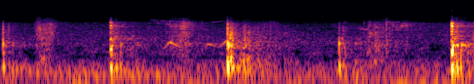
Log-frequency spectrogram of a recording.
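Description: A tennis ball being rallied against a practice wall: a series of about five sharp knocks from racket strikes, the ball bouncing on the hard court and hitting the wall, the loudest a little past the middle.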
